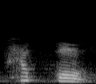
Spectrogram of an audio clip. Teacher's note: التاء مرققة والحاء برضو مرققة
